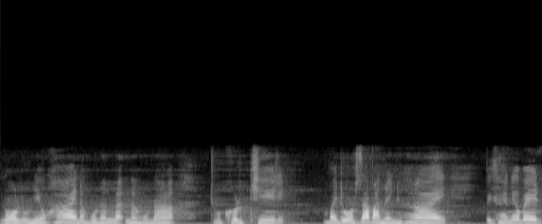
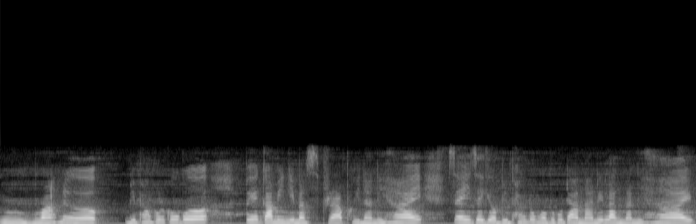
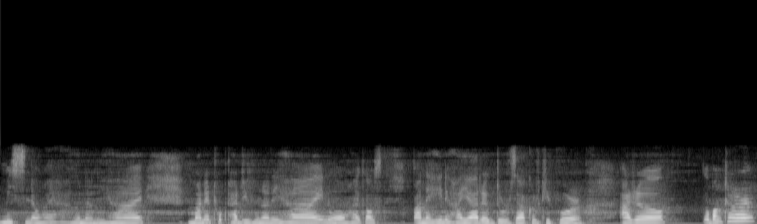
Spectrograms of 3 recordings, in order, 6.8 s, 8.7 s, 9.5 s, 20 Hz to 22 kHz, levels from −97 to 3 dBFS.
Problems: low volume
